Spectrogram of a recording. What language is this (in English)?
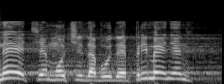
Serbian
